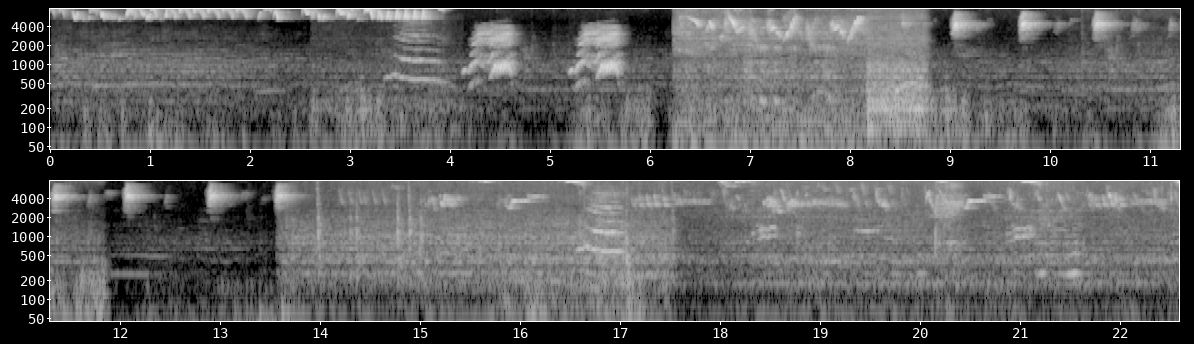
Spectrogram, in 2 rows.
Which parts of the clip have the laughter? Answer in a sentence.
You can hear the laughter from 6.9 to 8.1 s.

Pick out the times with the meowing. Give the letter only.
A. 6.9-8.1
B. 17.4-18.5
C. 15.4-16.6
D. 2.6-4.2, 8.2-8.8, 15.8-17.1
D.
